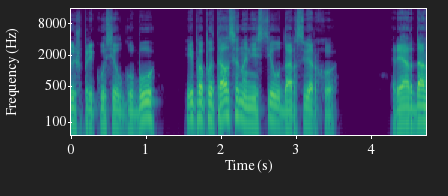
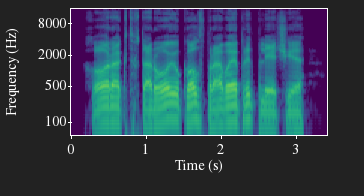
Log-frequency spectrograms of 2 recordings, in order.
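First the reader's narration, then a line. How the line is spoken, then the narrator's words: Gloomy, curt. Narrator (Russian): мрачно обронил танцор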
